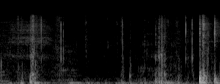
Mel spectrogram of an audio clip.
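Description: Cardboard trading-card case being handled close to the microphone: irregular rustling and crinkling with small clicks and knocks, the sharpest just at the end.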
